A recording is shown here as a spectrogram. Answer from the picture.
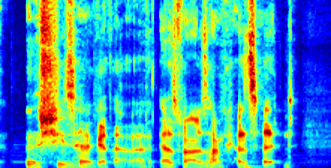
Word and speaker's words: Urgathoa: used to it did it's like eroa is actually pronounced urgathoa really that she's Ura as far as I'm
